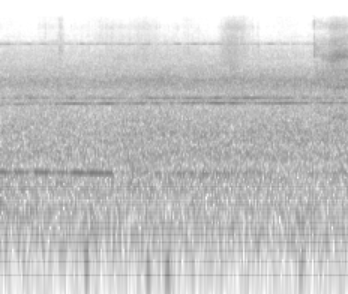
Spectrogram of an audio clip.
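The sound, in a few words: Icelandair airliner touching down at Raleigh-Durham airport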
